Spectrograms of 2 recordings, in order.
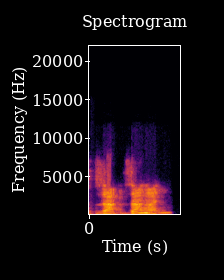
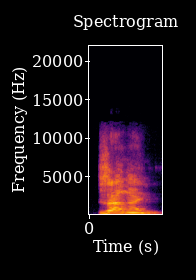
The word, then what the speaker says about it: Zanghändji: ¿Cómo se pronuncia? Zhang Ai. Zhang Ai, Z-A-Z-A-N-G-H-A-N-D-J-I.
